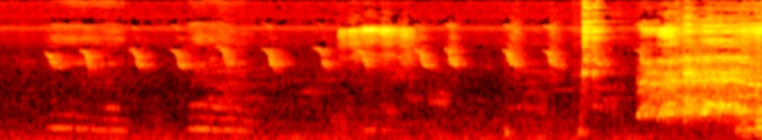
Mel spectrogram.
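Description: Birds calling: a run of short, quick chirps, about two a second, then one loud call lasting about a second and a half near the end.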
